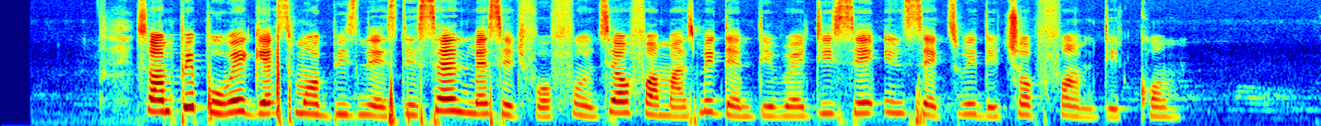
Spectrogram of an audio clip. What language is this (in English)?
Nigerian Pidgin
